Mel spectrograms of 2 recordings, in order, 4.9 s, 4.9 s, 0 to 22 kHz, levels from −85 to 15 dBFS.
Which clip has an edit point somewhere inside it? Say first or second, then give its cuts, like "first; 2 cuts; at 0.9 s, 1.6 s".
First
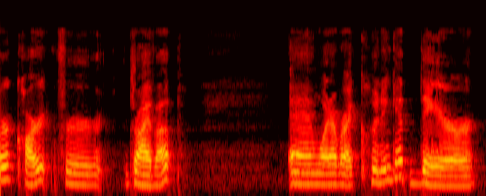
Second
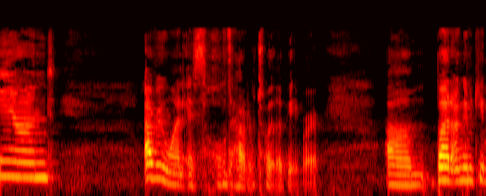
second; 1 cut; at 1.4 s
